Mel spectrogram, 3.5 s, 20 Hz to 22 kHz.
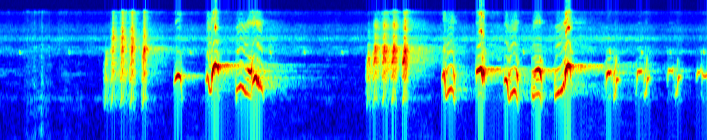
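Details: Bulbul used as a caged decoy to lure wild birds, which approached three times before landing, recorded 13 April 2021; two bursts, each a buzzy rattle followed by loud, bubbly whistled notes that slide and warble, the second phrase longer.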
